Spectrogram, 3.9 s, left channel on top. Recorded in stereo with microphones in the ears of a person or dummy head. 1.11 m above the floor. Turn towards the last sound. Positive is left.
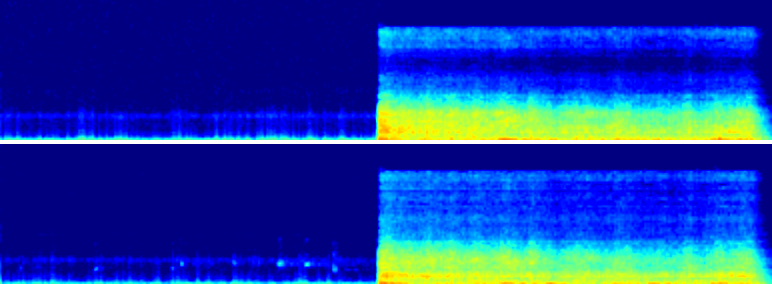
turn(degrees=10)  # may be behind; listen again after turning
